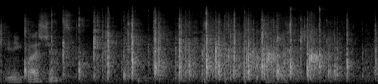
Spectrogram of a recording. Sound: applause

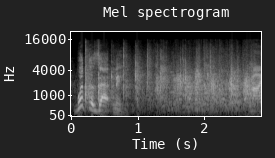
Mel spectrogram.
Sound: applause

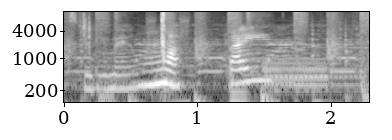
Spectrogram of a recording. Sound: blows kiss

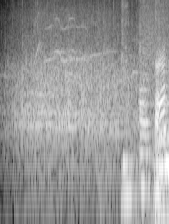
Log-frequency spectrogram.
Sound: audience cheers, whistles

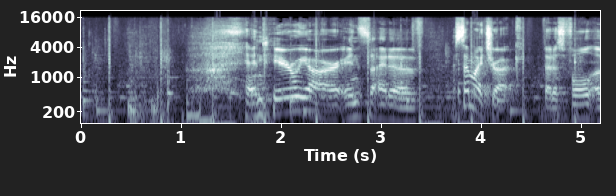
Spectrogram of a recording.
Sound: laughs

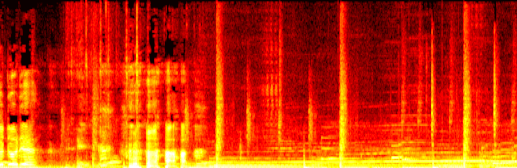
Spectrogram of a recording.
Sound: laugh

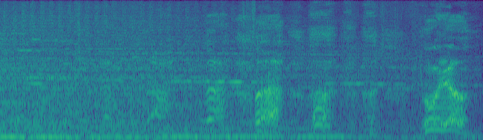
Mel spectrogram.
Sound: speeder engine whirrs; Vag'duban grunting

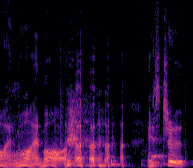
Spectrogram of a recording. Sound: laughs

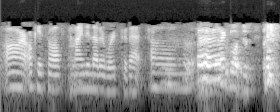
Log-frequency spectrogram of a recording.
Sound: laughs

